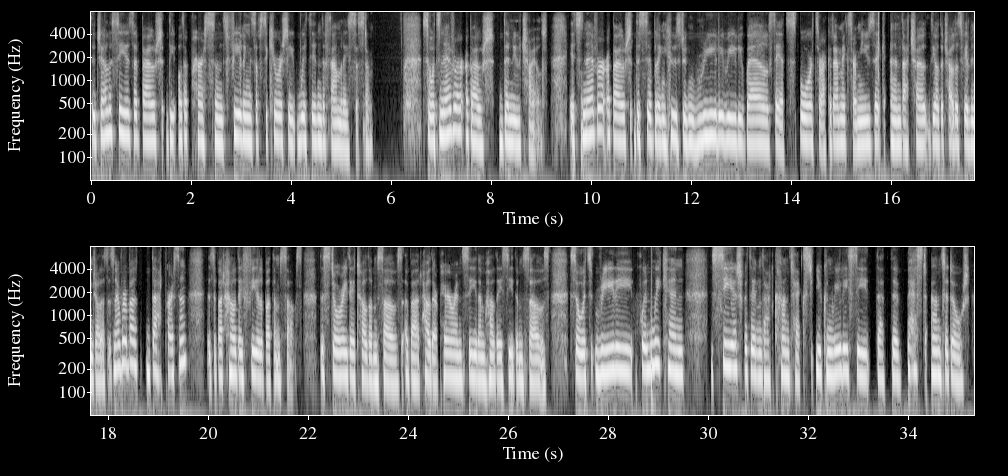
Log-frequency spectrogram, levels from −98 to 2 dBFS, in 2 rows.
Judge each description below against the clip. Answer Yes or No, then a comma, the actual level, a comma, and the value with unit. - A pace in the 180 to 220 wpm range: No, average, 155 wpm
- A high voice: No, medium, 165 Hz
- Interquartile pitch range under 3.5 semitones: Yes, average, 2.9 semitones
